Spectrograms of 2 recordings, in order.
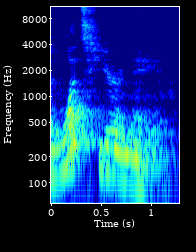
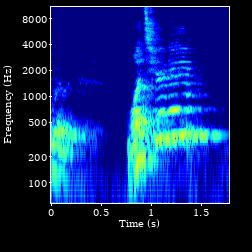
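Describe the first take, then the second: First: It sounds firm and insistent. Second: It sounds puzzled and questioning.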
